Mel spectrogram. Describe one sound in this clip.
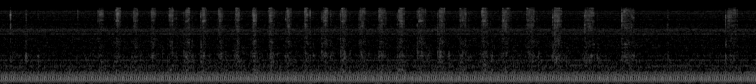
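A ratchet wrench clicks rapidly as a bolt is tightened.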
